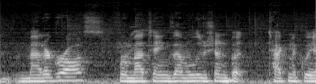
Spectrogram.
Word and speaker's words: Metagross: but i always said metagross for matang's evolution but technically i guess it should be metagross i read something about like it's because a gross has something to do with a unit of measurement and he's like he's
